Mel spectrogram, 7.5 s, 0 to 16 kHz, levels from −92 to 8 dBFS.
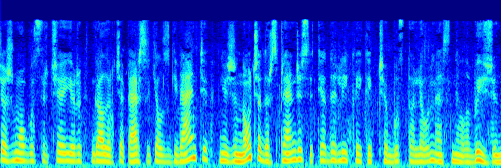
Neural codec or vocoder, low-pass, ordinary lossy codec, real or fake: none; 9.9 kHz; MP3, 48 kbps; real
